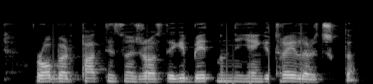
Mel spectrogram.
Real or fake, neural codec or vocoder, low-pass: real; none; 7.2 kHz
